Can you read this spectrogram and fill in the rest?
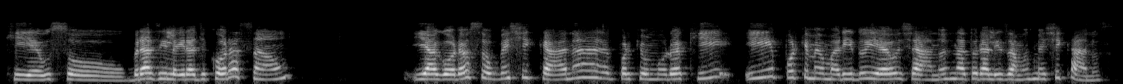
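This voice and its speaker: On a lo-fi video call, a chatty guest in her thirties from Colombia speaks at a measured pace in a slightly high voice. A native Spanish speaker, she tells stories in this casual live chat and keeps adding tag questions.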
